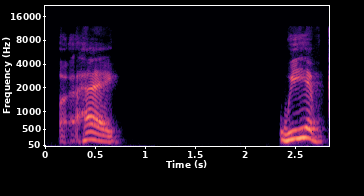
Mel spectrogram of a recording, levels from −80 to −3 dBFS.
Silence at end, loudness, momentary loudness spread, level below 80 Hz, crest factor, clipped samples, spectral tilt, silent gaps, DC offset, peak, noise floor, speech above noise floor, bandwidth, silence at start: 0.05 s; -25 LUFS; 13 LU; -74 dBFS; 18 dB; under 0.1%; -5 dB/octave; none; under 0.1%; -10 dBFS; -80 dBFS; 55 dB; 12.5 kHz; 0.15 s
